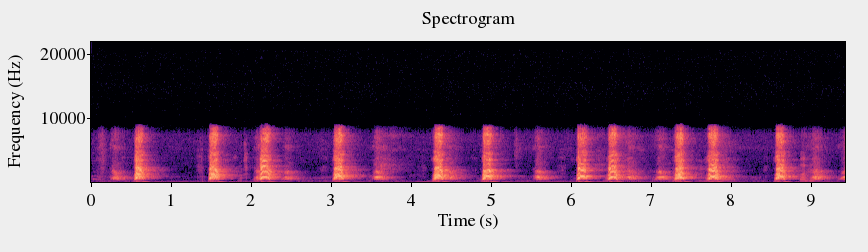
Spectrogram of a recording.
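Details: A Boston Terrier freaks out, barking in sharp, loud bursts at an uneven pace, some single and some doubled, as a ball-jointed doll appears in the living room for the first time.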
